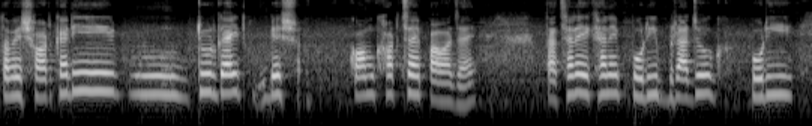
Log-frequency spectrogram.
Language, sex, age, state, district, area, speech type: Bengali, female, 45-60, West Bengal, Paschim Bardhaman, urban, spontaneous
